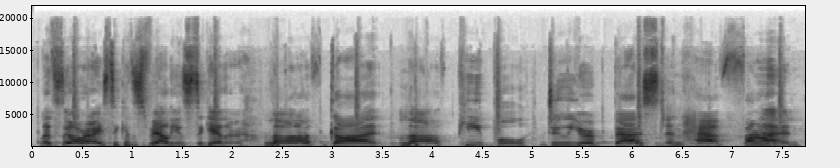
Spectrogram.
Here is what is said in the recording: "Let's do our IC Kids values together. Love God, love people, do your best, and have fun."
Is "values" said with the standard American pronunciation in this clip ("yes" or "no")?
yes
